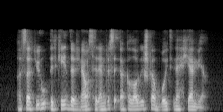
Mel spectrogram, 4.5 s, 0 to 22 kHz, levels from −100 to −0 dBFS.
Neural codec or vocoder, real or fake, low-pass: codec, 16 kHz, 0.8 kbps, ZipCodec; fake; 7.2 kHz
